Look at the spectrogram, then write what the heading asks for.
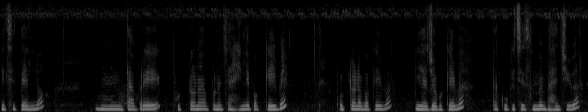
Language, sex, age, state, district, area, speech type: Odia, female, 18-30, Odisha, Rayagada, rural, spontaneous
